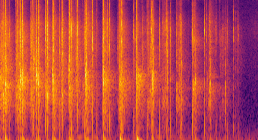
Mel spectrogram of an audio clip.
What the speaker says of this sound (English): Let's give them a big round of applause and wish them well.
